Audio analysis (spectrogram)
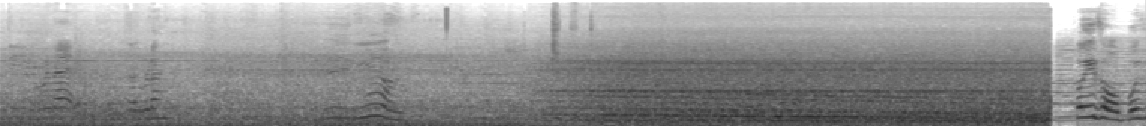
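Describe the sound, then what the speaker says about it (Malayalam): A Kochi Metro train runs past at a station platform, a loud steady rumble that builds and swells midway, with people talking over it and a brief cut near the end. "അപ്പോൾ ഇത് ഓപ്പോസിറ്റ് സൈഡിലോട്ട് ഒരു ട്രെയിൻ പോകുന്നുണ്ടായിരുന്നു"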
